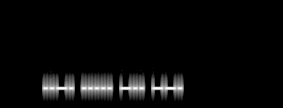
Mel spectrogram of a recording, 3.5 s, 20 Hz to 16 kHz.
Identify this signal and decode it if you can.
Morse code, heard as a keyed tone, about 30 wpm, 700 Hz. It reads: F5DG
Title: DXCC-100 Call Signs - 4 Characters - 30wpm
